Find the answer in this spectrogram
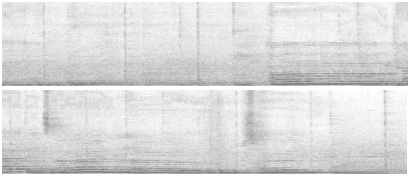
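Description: A woman sings with her own acoustic guitar accompaniment. The guitar plays alone at first, and her voice comes in about three seconds in, louder than the guitar.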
